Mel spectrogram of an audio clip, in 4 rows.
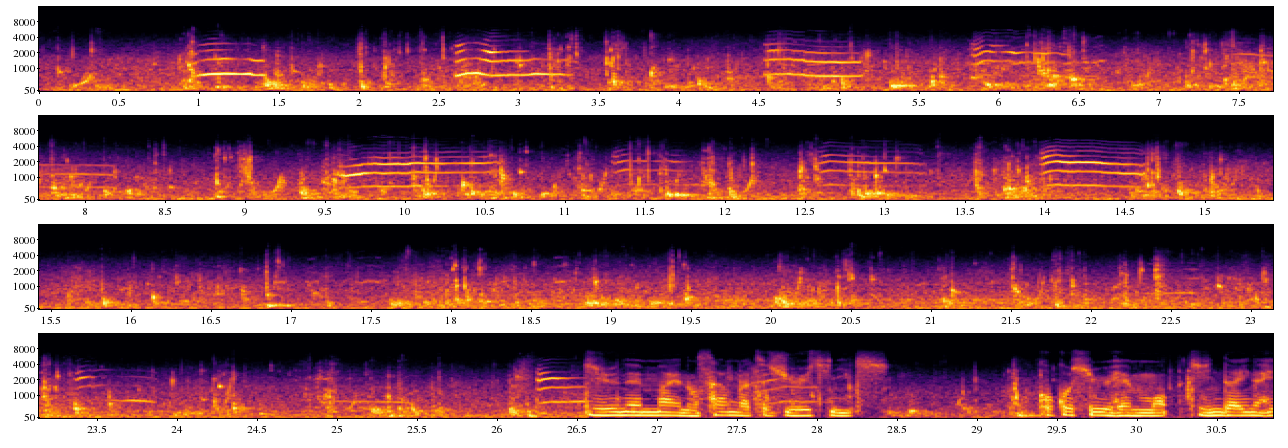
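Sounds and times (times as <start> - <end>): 
outdoor wind: 0.0 - 30.8
water noise at a fishing port: 0.0 - 30.8
speech: 0.3 - 1.7, 27.2 - 28.8, 29.4 - 30.8
fluffy Persian-looking stray cat meowing at a fishing port in Japan: 0.9 - 1.6, 2.6 - 3.4, 4.5 - 5.2, 5.8 - 6.7, 7.4 - 8.3, 9.5 - 10.7, 11.3 - 14.8, 22.2 - 24.2, 24.8 - 25.4, 26.2 - 26.7, 27.6 - 28.1.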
